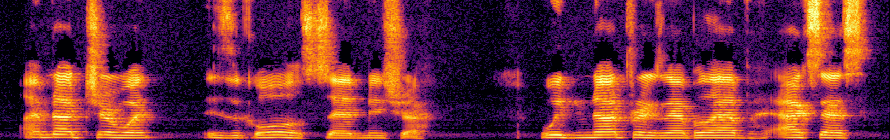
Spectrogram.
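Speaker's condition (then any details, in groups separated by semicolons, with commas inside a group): Multiple sclerosis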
